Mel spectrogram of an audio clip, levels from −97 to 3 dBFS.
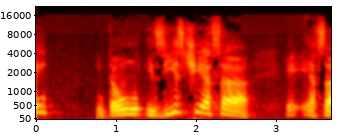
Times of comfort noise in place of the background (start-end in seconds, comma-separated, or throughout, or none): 0.51-0.73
